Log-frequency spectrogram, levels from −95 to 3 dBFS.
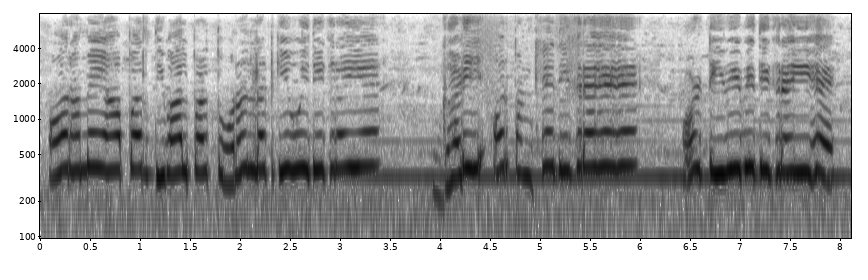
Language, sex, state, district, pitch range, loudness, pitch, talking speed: Hindi, male, Madhya Pradesh, Dhar, 330-375 Hz, -11 LUFS, 360 Hz, 175 wpm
